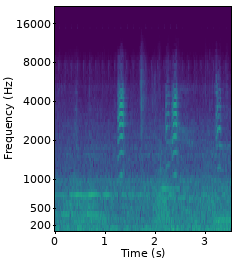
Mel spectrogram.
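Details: Captive zebra finch family in a large cage, recorded 12 December 2023 after new young fledged, with parents feeding them: a few short nasal, harmonic-rich calls spaced around a second apart over a steady low hum.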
